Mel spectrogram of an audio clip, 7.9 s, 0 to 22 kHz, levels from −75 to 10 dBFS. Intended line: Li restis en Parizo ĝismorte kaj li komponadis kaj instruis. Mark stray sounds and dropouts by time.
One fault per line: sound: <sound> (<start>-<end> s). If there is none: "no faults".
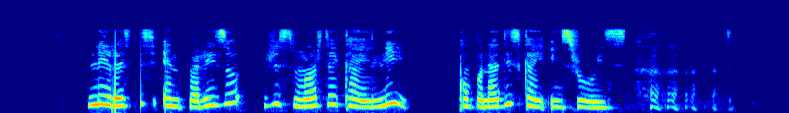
sound: dropout (1.3-1.4 s)
sound: laugh (6.3-7.2 s)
